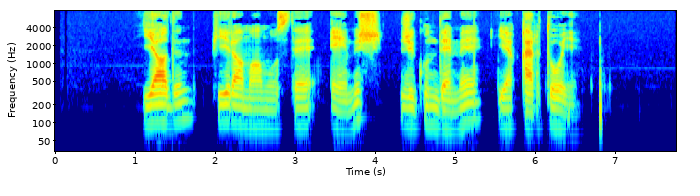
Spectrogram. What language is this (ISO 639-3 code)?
kur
